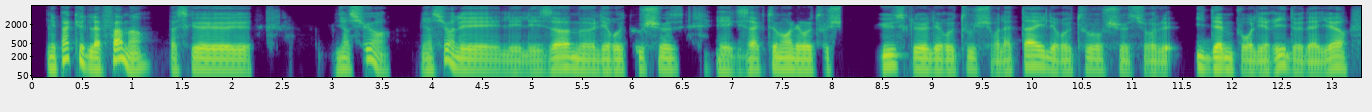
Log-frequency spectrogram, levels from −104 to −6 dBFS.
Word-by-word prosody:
Mais -, -, 0 dB
pas -, -, +4 dB
que -, -, 0 dB
de -, -, -2 dB
la -, -, +6 dB
femme, -, -, +5 dB
hein! 100 Hz, +5 st, -2 dB, 0.2 s
Parce 85 Hz, -1 st, -1 dB
que, 85 Hz, -3 st, +3 dB, 0.8 s
bien 90 Hz, +1 st, -3 dB
sûr 120 Hz, -, 0 dB, 0.3 s
bien 90 Hz, +2 st, -4 dB
sûr, 160 Hz, -, +1 dB
les 80 Hz, -3 st, +2 dB
les 75 Hz, 0 st, -5 dB
les 75 Hz, +2 st, -4 dB
hommes, 95 Hz, -2 st, +3 dB
heu, 80 Hz, 0 st, -1 dB
les 80 Hz, +2 st, -2 dB
retouches, 85 Hz, +4 st, -1 dB
heu, 90 Hz, -, +2 dB
s 85 Hz, -, -5 dB, 0.4 s
exactement, 85 Hz, +6 st, 0 dB
les 85 Hz, -2 st, +2 dB
retouches 85 Hz, -1 st, 0 dB, 0.4 s
du 105 Hz, -, 0 dB
muscle, 110 Hz, -4 st, 0 dB
heu, 90 Hz, -1 st, +4 dB
les 85 Hz, 0 st, +1 dB
retouches 80 Hz, +2 st, -3 dB
sur 70 Hz, -1 st, -4 dB
la 80 Hz, +2 st, -3 dB
taille, 110 Hz, -1 st, +3 dB
les 85 Hz, -, -1 dB
retouches, 80 Hz, +2 st, -3 dB
heu, 75 Hz, -, -3 dB
sur 70 Hz, +2 st, -4 dB
le 70 Hz, +1 st, -3 dB, 0.2 s
idem 95 Hz, -2 st, +3 dB
pour 75 Hz, -1 st, -1 dB
les 75 Hz, +1 st, 0 dB
rides, 105 Hz, 0 st, -1 dB
heu, 70 Hz, -2 st, -2 dB
d'ailleurs. 85 Hz, +8 st, +1 dB
85 Hz, 200 wpm, -24 LUFS, 75-95 Hz, 0.8 s, la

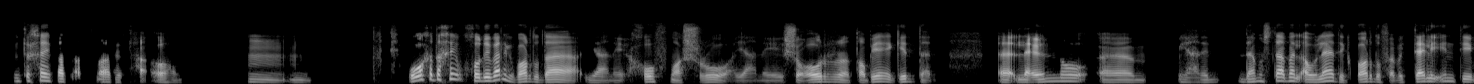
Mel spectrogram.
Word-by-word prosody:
أنتِ 150 Hz, -, -6 dB
خايفة 165 Hz, -7 st, +3 dB
تقصّري -, -, -4 dB
في -, -, -25 dB
حقهم 100 Hz, -1 st, -4 dB, 0.7 s
إمم، 110 Hz, -5 st, -9 dB
إمم، 100 Hz, -2 st, -15 dB, 1.0 s
وواخدة -, -, +5 dB
خ 255 Hz, -, +1 dB
خُدي 165 Hz, -7 st, +3 dB
بالِك 215 Hz, +3 st, +5 dB
برضه 130 Hz, -3 st, +1 dB
ده 110 Hz, -1 st, +3 dB
يعني 90 Hz, -2 st, -9 dB
خوف 125 Hz, 0 st, -4 dB
مشروع 95 Hz, -6 st, -4 dB
يعني 85 Hz, 0 st, -12 dB
شعور 120 Hz, -1 st, +1 dB
طبيعي 130 Hz, 0 st, 0 dB
جدًا 125 Hz, +5 st, -5 dB, 0.6 s
آآ، -, -, +5 dB
لإنه 145 Hz, +7 st, +2 dB
آمم، 105 Hz, -1 st, -4 dB, 0.3 s
يعني 105 Hz, 0 st, -11 dB, 0.2 s
ده 125 Hz, +2 st, -3 dB
مستقبَل 165 Hz, +3 st, +1 dB
أولادِك 135 Hz, +9 st, +1 dB
برضه، -, -, +1 dB
فبالتالي 140 Hz, +3 st, +2 dB
أنتِ 150 Hz, -2 st, -10 dB
115 Hz, 120 wpm, -26 LUFS, 105-145 Hz, 1.0 s, وواخدة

